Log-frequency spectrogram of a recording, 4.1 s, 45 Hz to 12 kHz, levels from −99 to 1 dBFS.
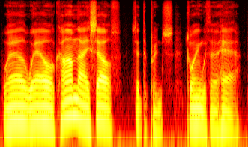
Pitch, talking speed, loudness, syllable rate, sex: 100 Hz, 160 wpm, -16 LUFS, 3.6 syllables/s, male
